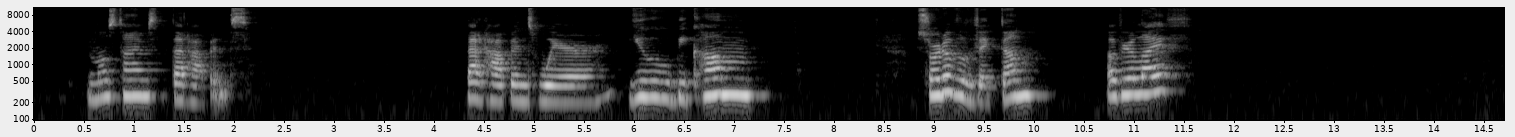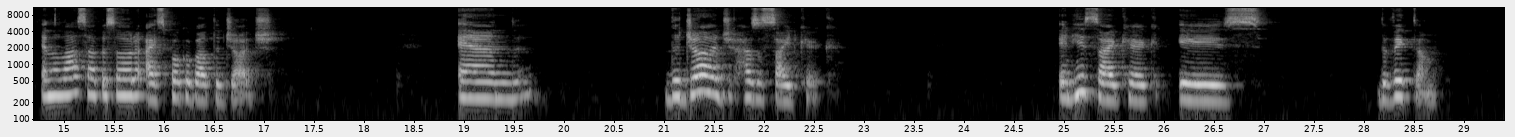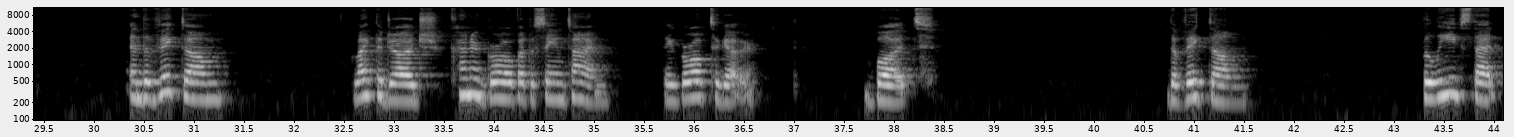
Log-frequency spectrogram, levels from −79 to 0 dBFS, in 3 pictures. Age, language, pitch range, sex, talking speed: 20-39, English, 220-270 Hz, female, 80 wpm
